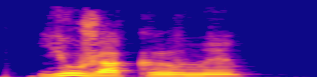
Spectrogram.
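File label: "южакывны", Komi, male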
